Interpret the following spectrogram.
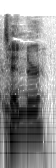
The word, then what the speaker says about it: Tinder: just play and it's like it's like tender not the way it's spelt the way that um t-pain pronounces it t-i-n-d-e-r okay check it out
